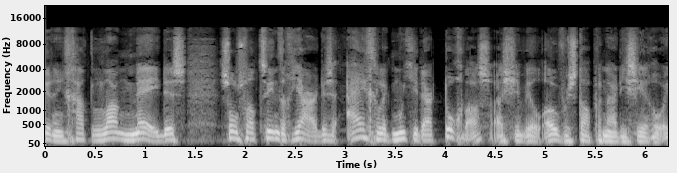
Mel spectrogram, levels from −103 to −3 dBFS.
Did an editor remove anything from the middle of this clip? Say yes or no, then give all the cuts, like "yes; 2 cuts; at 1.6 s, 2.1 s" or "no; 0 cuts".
yes; 1 cut; at 4.2 s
